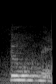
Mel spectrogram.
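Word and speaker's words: ثم: Thumma, thum, not sum, Doing with the th.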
